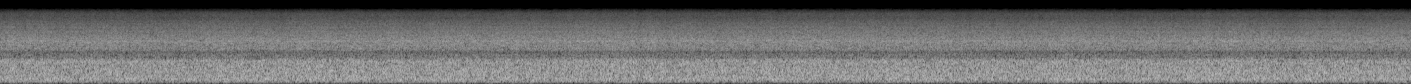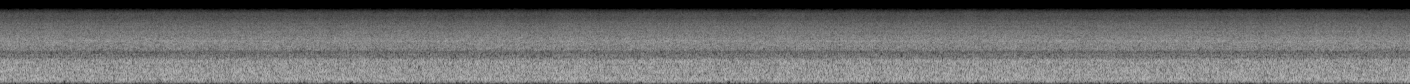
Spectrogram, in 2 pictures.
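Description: Loud, steady rush of water from a low waterfall spilling over a rock ledge and tumbling through rapids between large boulders.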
